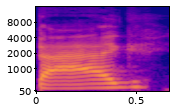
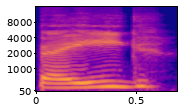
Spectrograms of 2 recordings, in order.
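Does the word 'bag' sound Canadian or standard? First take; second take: standard; Canadian. First: The word is said with a standard vowel. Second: The word is said with a Canadian vowel. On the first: "instead of" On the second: "if you're going real Canadian, it's more like"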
